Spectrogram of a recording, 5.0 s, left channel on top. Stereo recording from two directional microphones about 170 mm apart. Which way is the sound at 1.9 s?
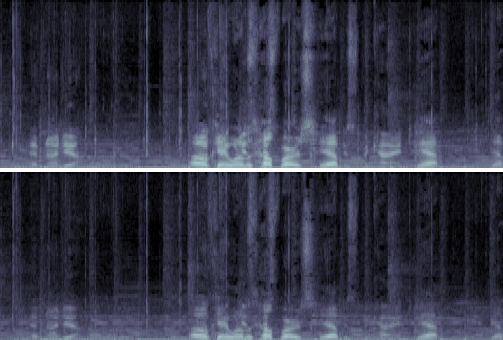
10° left (ahead or behind).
